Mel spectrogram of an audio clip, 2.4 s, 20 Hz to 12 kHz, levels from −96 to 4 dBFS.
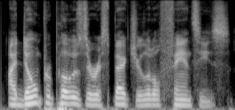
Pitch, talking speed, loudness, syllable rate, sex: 135 Hz, 205 wpm, -18 LUFS, 6.0 syllables/s, male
